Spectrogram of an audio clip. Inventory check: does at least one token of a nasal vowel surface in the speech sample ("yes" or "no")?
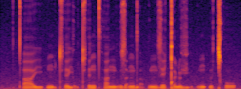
no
